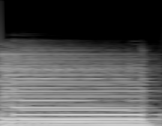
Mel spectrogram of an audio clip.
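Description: An electric guitar runs straight into a Positive Grid Spark amp with no pedal, sounding one sustained, ringing chord that holds steadily for about a second before being cut off.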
